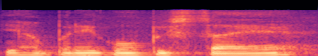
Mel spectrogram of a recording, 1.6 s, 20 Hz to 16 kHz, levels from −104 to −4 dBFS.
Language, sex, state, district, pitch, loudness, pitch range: Hindi, male, Uttar Pradesh, Shamli, 120 Hz, -16 LUFS, 115-125 Hz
